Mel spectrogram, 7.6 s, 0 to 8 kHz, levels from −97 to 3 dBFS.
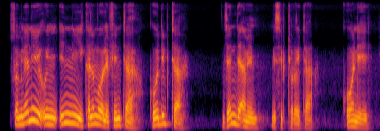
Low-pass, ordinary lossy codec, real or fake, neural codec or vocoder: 7.2 kHz; none; real; none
